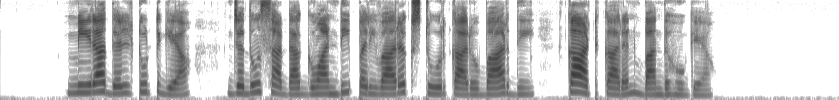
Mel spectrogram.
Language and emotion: Punjabi, sad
